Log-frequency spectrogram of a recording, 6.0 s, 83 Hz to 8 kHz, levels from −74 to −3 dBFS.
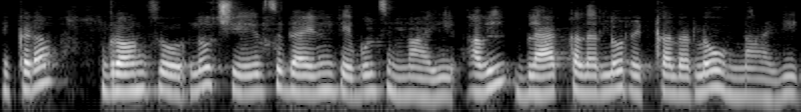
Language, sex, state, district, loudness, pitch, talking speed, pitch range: Telugu, female, Telangana, Hyderabad, -21 LUFS, 195 Hz, 130 wpm, 180-210 Hz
